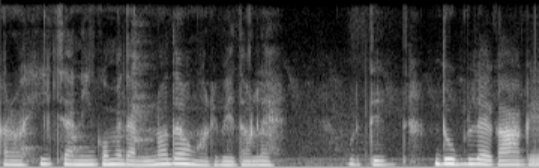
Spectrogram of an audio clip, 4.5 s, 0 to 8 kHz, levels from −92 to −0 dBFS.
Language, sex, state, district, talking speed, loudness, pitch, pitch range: Chakma, female, Tripura, Dhalai, 175 wpm, -16 LUFS, 200 Hz, 190-220 Hz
